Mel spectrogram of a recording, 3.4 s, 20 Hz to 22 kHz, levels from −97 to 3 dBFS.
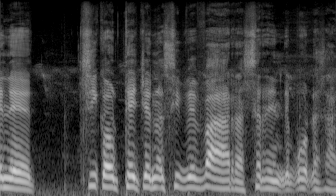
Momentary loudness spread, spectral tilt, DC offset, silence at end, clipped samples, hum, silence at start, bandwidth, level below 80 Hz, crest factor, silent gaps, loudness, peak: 9 LU; -4.5 dB/octave; under 0.1%; 0 s; under 0.1%; none; 0 s; over 20 kHz; -60 dBFS; 16 dB; none; -27 LUFS; -10 dBFS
